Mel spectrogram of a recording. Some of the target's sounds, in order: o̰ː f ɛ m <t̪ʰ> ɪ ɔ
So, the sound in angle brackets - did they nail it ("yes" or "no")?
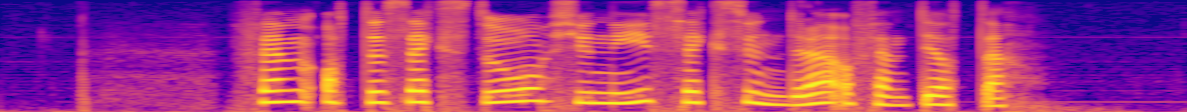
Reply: no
